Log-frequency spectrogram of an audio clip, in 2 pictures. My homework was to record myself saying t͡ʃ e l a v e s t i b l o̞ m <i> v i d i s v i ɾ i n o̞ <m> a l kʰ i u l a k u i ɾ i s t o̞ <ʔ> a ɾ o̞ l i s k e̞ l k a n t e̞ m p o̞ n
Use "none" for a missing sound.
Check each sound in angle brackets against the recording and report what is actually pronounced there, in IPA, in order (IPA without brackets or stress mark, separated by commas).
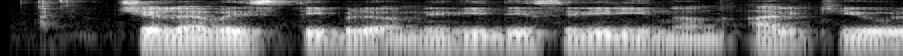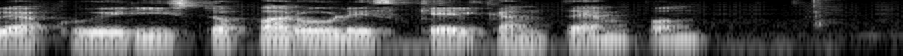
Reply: i, n, p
